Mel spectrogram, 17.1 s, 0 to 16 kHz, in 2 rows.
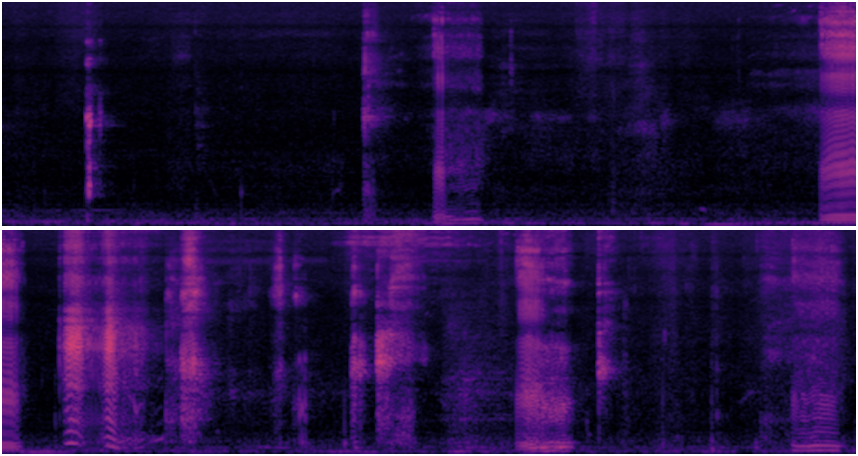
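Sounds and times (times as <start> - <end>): dog breathing: 1.6 - 17.0
dog snoring: 2.7 - 5.0, 7.4 - 14.6, 16.1 - 17.0.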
